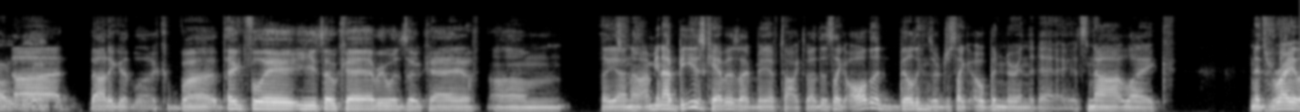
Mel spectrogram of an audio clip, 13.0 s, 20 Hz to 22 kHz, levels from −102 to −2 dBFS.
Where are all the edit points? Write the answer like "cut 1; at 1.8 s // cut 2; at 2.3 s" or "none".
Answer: none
